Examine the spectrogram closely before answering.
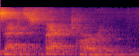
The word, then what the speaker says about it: satisfactory: Your performance is satisfactory. 你们的表现是令人满意的。Okay, I'm satisfied with your performance. 我对你们的表现很满意。如果是我的话，就是 satisfied。如果是你们的表现，就是 satisfactory。如果是我满意，就是 I'm satisfied with your performance。我对你们的表现很满意。满意的意思。如果是英文当中，就是英国人发音，就是 satisfactory。哎，他就把这个吹到一起了，他把这个 o 发最后就省掉了。Factory, satisfactory，就像 factory 一样。但是如果是美国人发音，就是 satisfactory， satisfactory，就像我们刚才讲 victory，哎，是一样的，都是一个意思，一个规律啊，一个规律，对吧？一个规律。好，然后这是一个什么呢？我是法学博士，我在温州大学法学院教大学生。那么你为什么来这里做这堂公益的英语课呢？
